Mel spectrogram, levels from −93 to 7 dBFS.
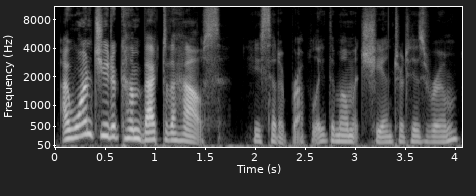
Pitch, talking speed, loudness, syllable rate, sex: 165 Hz, 265 wpm, -22 LUFS, 6.4 syllables/s, female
